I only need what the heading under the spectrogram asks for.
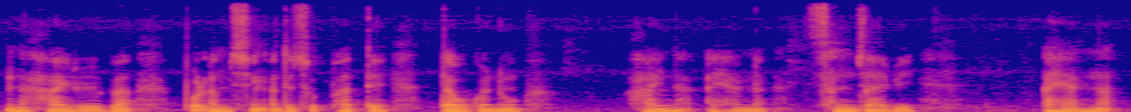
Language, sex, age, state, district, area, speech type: Manipuri, male, 18-30, Manipur, Bishnupur, rural, spontaneous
